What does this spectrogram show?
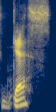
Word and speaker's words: guess: spanish speakers try to say guess no it's guess guess i guess so guess what i had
